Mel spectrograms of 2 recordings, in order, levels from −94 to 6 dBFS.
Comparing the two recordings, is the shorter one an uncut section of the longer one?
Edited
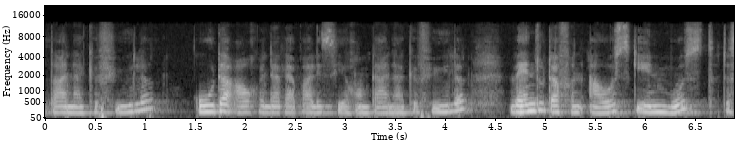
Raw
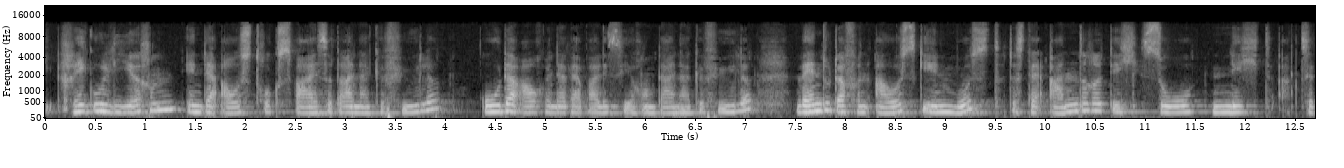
yes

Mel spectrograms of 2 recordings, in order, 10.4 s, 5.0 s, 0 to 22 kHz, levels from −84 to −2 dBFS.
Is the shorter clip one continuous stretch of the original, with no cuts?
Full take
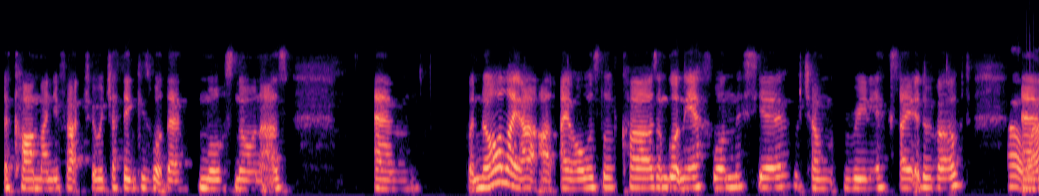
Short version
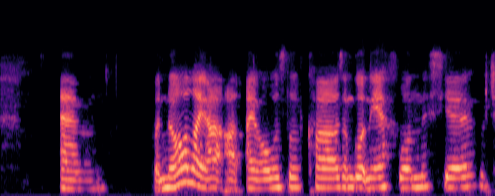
yes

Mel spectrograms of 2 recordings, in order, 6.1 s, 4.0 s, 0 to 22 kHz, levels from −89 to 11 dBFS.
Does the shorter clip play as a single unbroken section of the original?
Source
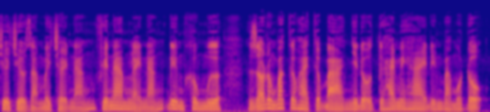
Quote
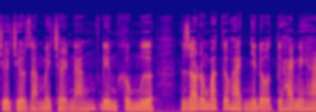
no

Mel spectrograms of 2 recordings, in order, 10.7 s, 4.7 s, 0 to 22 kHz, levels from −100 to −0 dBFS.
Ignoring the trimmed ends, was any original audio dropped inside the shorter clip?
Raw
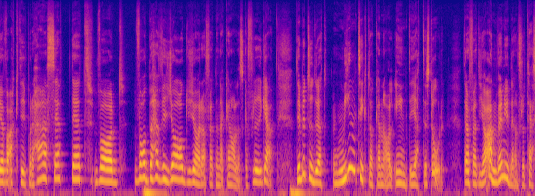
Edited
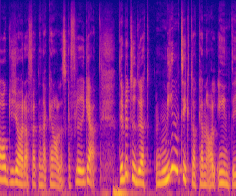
no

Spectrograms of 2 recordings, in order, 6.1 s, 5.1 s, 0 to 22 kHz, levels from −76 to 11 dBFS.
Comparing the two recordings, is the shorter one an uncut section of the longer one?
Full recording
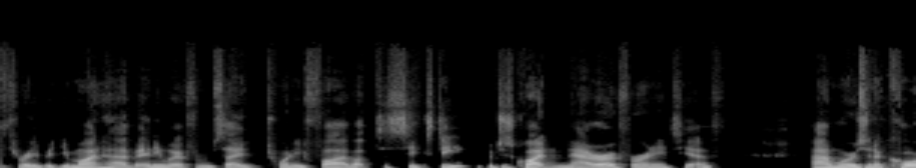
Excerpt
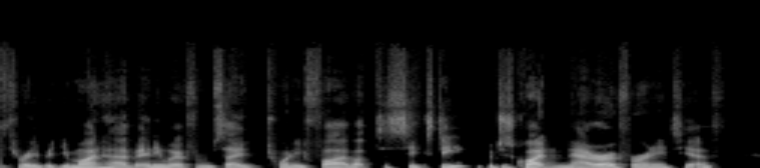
yes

